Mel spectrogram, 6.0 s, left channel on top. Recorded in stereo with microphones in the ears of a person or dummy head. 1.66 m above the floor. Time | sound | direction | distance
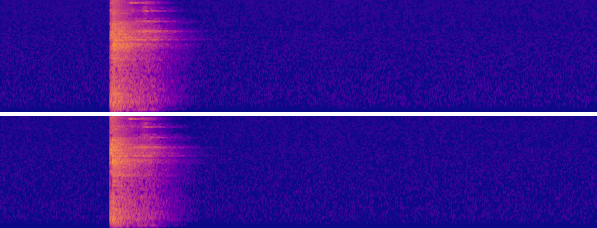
1.1 | crushing | 70° right (ahead or behind) | 1.7 m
